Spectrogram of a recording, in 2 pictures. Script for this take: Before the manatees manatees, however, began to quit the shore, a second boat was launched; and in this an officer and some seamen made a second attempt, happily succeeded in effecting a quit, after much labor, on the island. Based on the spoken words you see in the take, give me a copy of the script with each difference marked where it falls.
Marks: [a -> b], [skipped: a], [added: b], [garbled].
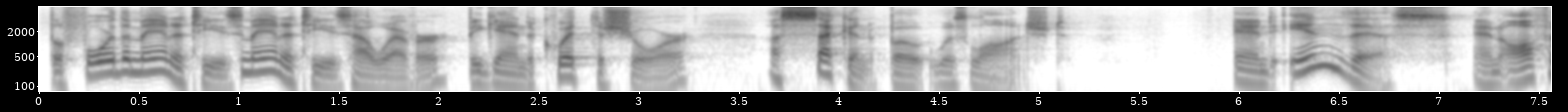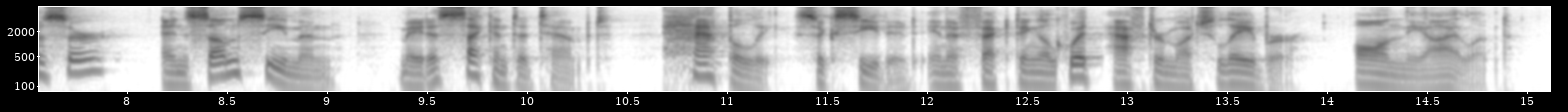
Before the manatees manatees, however, began to quit the shore, a second boat was launched; and in this an officer and some seamen made a second attempt, happily succeeded in effecting a quit, after much labor, on the island.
